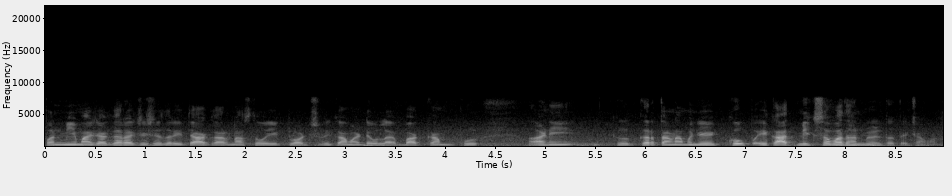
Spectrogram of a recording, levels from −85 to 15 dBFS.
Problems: none marked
